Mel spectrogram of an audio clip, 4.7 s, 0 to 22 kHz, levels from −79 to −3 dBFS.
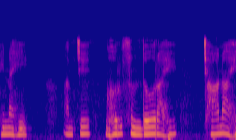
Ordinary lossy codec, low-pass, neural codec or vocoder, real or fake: none; 7.2 kHz; none; real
